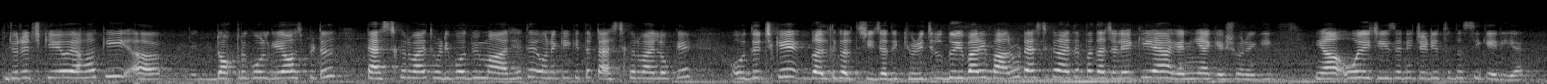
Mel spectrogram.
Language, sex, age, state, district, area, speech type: Dogri, female, 18-30, Jammu and Kashmir, Jammu, rural, spontaneous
